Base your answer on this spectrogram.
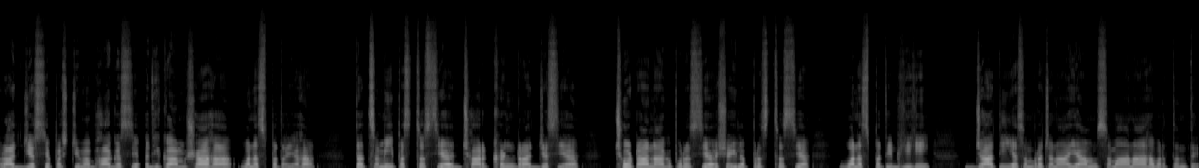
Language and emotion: Sanskrit, neutral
